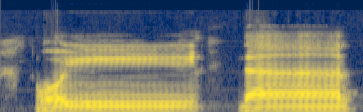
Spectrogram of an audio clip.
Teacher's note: غین حلق کے اوپر سے ادا ہوتا ہے اور دال زبان کی نوک اوپر کے دانتوں کی جڑ سے ادا ہوتا ہے۔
